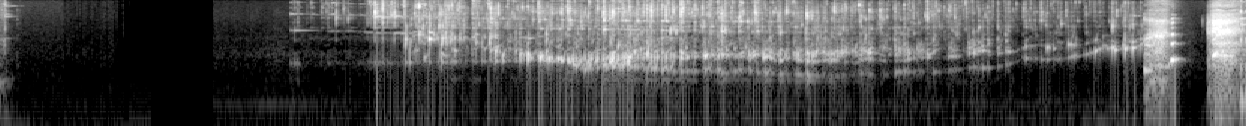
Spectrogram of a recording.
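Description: An original cocktail is poured into a glass: after a quiet start, a continuous trickling, splashing pour runs for about five seconds, followed by a couple of short liquid bursts at the end.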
